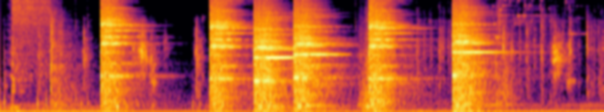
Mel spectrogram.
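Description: Glass bottles clink and ring sharply.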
